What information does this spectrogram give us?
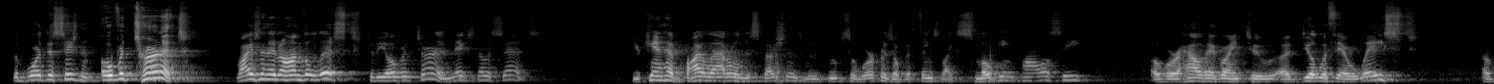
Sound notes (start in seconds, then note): none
